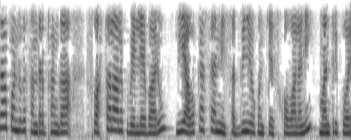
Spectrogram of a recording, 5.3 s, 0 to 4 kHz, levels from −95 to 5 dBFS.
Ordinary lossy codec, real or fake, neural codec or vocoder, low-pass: Opus, 64 kbps; real; none; 3.6 kHz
